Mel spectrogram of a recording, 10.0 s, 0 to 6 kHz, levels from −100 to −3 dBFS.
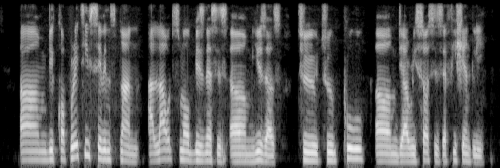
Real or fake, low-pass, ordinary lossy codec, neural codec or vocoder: real; 5.4 kHz; none; none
